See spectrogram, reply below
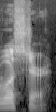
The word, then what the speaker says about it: Worcester: it would be called Worcester. Now, I'm not sure how it's pronounced in Ohio. Karen, help me out. – It's pronounced the very same way, and it's W-O-O-S-T-E-R.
